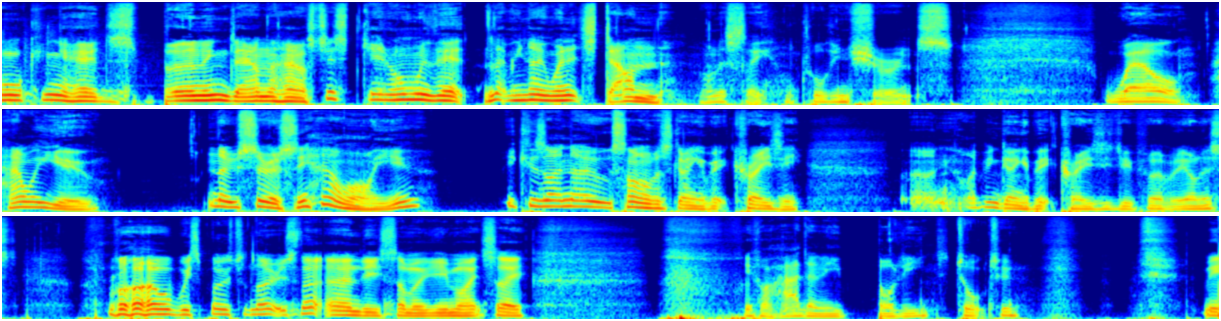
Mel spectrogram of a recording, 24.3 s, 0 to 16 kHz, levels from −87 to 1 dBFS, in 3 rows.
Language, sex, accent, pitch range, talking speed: English, male, British, 105-155 Hz, 180 wpm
